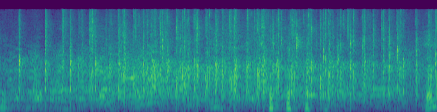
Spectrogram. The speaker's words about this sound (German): In, in deinem Rücken jubeln sie.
